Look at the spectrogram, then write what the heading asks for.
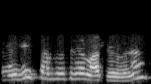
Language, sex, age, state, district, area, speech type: Hindi, female, 45-60, Bihar, Madhepura, rural, conversation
